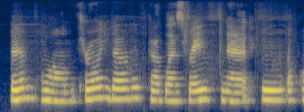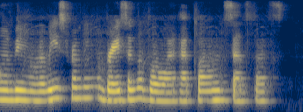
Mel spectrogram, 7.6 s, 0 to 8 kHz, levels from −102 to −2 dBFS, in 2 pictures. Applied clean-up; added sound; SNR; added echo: neural mask model DeepFilterNet 3.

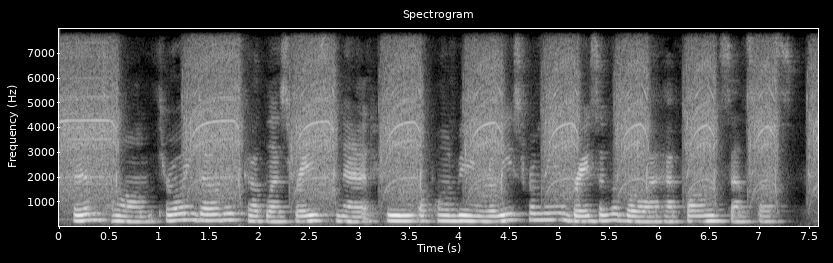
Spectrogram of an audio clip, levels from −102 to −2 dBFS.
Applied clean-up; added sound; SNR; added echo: none; Tools; 11 dB; reverberation time 0.3 s.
